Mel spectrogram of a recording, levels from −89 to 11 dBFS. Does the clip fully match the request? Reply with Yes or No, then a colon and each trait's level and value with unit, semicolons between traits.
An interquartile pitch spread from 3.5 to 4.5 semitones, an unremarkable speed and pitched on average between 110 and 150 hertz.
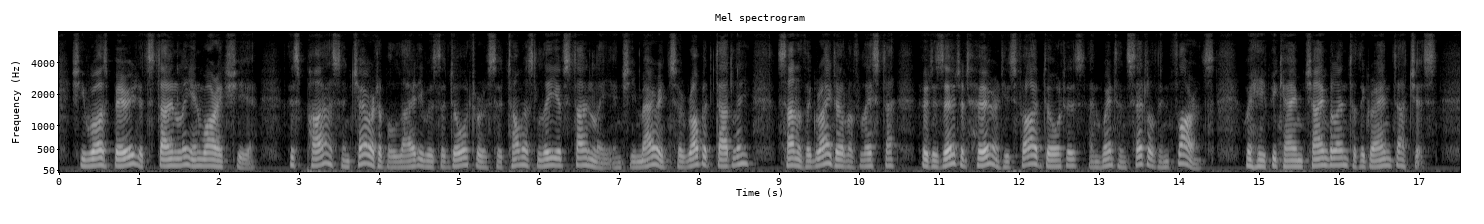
Yes: average, 3.8 semitones; average, 190 wpm; medium, 140 Hz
